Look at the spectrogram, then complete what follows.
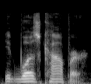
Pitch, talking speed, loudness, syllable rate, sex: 120 Hz, 195 wpm, -17 LUFS, 4.9 syllables/s, male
